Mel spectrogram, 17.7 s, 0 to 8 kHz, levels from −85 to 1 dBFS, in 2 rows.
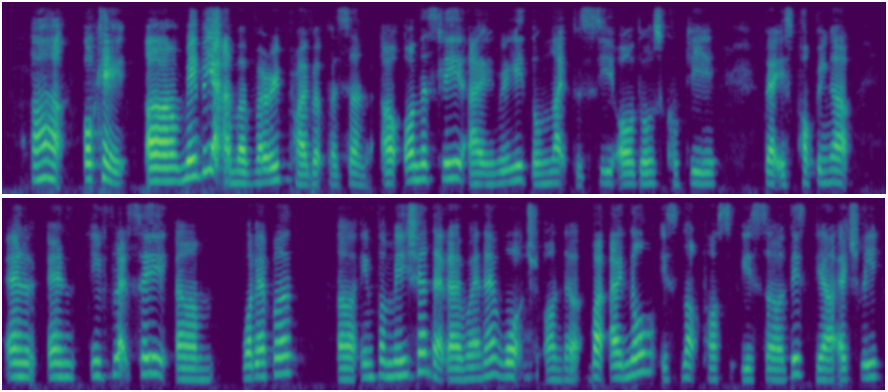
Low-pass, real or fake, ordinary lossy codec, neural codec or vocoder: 7.2 kHz; fake; none; codec, 16 kHz in and 24 kHz out, 1.1 kbps, FireRedTTS-2 codec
